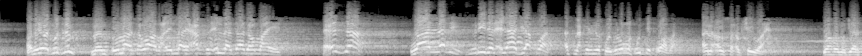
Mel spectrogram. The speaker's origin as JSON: {"language": "Arabic", "region": "Al-Qassim", "country": "Saudi Arabia", "said": "عندنا في القصيم يقولون يكمخة"}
